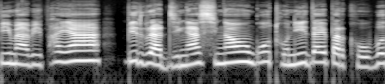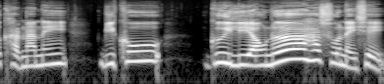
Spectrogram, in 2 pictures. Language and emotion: Bodo, disgusted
